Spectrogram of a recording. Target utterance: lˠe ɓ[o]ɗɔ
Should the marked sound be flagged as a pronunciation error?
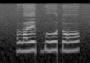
no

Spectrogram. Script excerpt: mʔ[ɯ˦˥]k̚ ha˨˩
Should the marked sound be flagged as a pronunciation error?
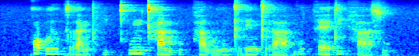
yes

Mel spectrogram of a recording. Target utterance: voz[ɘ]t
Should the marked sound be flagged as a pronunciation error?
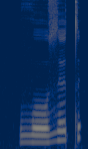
no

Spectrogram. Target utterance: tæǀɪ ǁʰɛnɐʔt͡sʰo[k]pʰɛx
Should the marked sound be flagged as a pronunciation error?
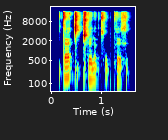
no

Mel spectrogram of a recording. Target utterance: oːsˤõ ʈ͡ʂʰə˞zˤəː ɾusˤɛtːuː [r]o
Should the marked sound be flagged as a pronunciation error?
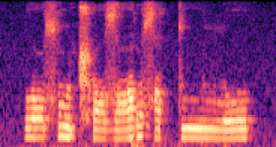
yes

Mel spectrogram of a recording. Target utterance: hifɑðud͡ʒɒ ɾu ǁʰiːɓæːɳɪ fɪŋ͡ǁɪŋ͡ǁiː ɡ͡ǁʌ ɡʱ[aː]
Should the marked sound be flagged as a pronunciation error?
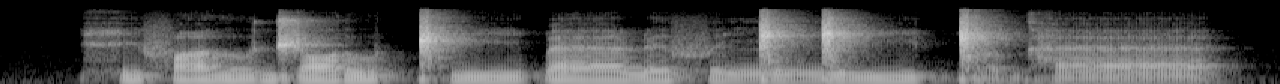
yes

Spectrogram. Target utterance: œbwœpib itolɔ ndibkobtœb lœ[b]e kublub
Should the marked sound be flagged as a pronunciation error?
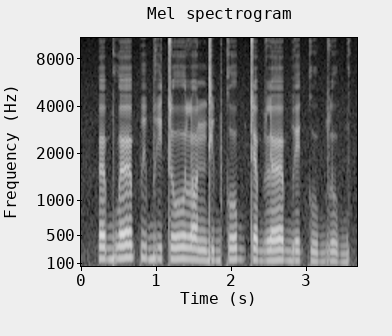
no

